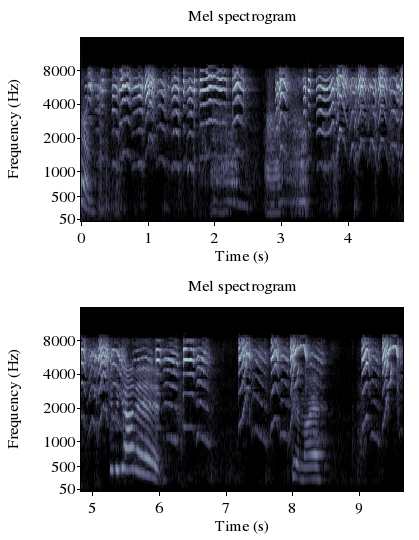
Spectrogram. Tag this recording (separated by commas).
Growling, Domestic animals, Dog, Squeak, Animal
